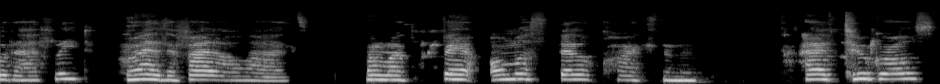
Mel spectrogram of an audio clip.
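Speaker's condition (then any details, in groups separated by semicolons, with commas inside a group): Traumatic brain injury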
